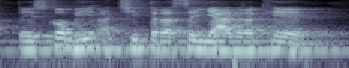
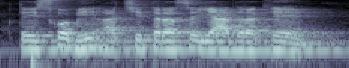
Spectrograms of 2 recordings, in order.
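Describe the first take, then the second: Both takes have the same delivery.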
